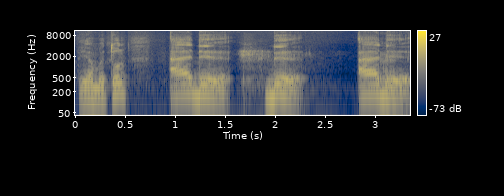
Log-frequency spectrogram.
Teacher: jadi dalnya ditipiskan jangan nyerupai seperti dod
